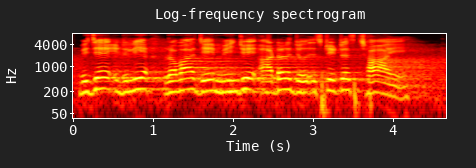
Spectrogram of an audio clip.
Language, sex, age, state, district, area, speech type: Sindhi, female, 45-60, Rajasthan, Ajmer, urban, read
